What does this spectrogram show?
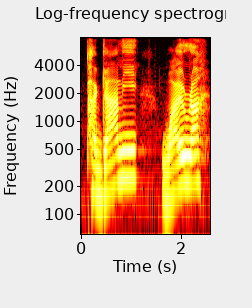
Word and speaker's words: Pagani Huayra: Pagani Huayra BC. Habe ich das richtig ausgesprochen für Ja, dich?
